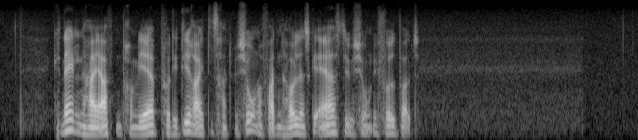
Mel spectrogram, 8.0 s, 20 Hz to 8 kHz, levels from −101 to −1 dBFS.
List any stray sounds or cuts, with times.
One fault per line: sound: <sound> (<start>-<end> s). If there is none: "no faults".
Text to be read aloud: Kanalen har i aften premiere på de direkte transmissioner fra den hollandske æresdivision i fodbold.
no faults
